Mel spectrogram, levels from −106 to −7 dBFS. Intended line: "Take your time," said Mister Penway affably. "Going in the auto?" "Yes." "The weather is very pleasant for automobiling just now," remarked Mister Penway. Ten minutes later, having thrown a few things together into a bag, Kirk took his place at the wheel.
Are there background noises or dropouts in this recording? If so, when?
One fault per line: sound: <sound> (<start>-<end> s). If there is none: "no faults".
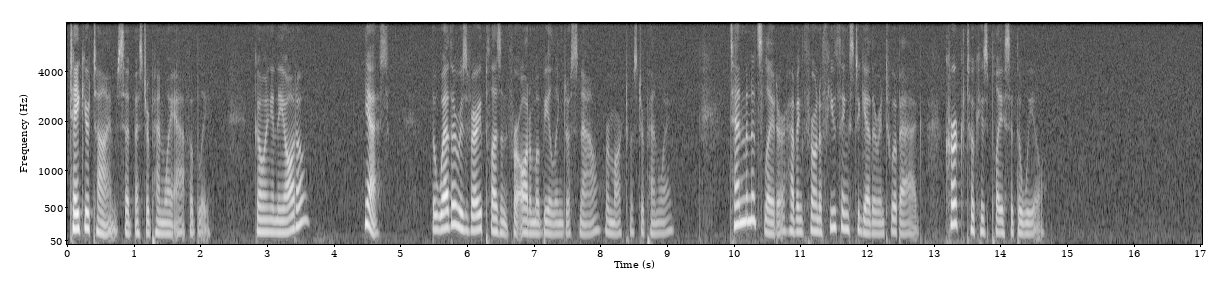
no faults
